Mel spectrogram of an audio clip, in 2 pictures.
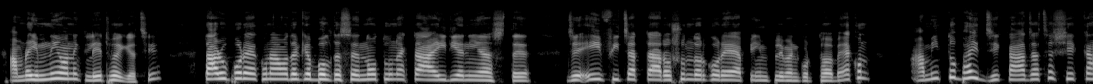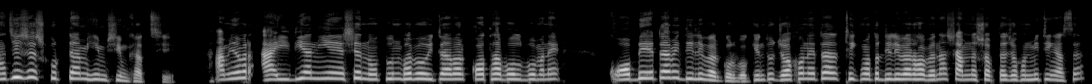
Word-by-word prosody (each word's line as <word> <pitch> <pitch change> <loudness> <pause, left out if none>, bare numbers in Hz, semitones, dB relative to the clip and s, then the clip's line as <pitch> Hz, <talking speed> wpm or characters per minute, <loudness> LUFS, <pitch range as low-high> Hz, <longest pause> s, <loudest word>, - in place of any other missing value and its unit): আমরা 185 +4 +1
এমনি 225 +5 +3
অনেক 250 -1 -2
লেট 195 +1 +2
হয়ে 195 -7 +3
গেছি। 125 - -5 0.5
তার 250 +1 +9
ওপরে 275 +1 +3
এখন 245 +1 -3
আমাদের 245 0 +4 0.2
বলতেসে, 230 -1 +3
নতুন 235 0 -1
একটা 230 - -2 0.2
আইডিয়া 210 +1 0
নিয়ে 200 -1 +1
আসতে, 175 +1 -4 0.5
যে 205 - +2 0.2
এই 245 - +1
feature 230 0 -2
টা 225 - +3
আরও 210 0 +2
সুন্দর 230 -2 -1
করে 210 -1 +1
অ্যাপে 190 +1 -3
implement 180 -1 -2
করতে 170 +1 -7
হবে। 170 +2 -3
এখন 310 +3 -3 0.6
আমি 240 +7 -3
তো - - +4
ভাই 300 +2 +5 0.2
যে 210 - -3
কাজ 220 +1 +1
আছে, 240 +5 -7
সেই 255 0 -4
কাজই 260 +6 +3
শেষ 320 -4 0
করতে 280 -2 -6
আমি 255 - -4
হিমশিম 210 -4 -5
খাচ্ছি; 130 -4 -8 0.5
আমি 230 +3 -1
আবার 300 +1 +2 0.2
আইডিয়া 235 +5 0
নিয়ে 275 0 -1
এসে 295 - -1
নতুনভাবে 255 +2 0
ওইটা 245 0 -1
আবার 245 0 +2
কথা 240 +1 +3
বলবো; 235 -1 -1
মানে 235 +2 -4 0.6
কবে 230 +5 +3
এটা 305 +1 -1
আমি 305 0 -1
ডেলিভার 245 -7 +1
করবো? 145 -3 -2
কিন্তু 215 +3 -4
যখন 220 +4 +1
এটা 275 +2 +1 0.2
ঠিকমতো 245 0 -1
ডেলিভার 240 0 +2
হবে 220 -2 +1
না, - - -2
সামনের 220 -2 0
সপ্তাহে 215 0 -2
যখন 215 0 -3
মিটিং 235 -1 -6
আছে, 245 +7 -9
235 Hz, 190 wpm, -21 LUFS, 210-250 Hz, 0.6 s, তার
